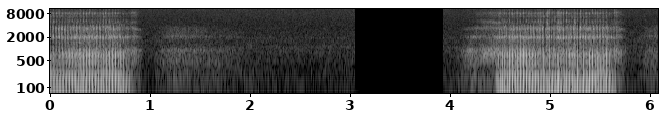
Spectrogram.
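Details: Two loud, rattling, low-pitched snores on breathing in, separated by quiet breathing out and a pause; ordinary snoring.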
